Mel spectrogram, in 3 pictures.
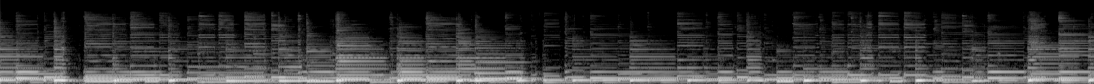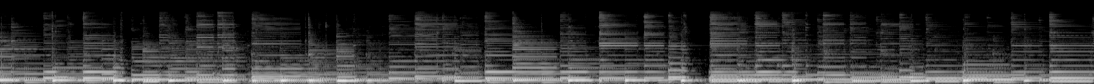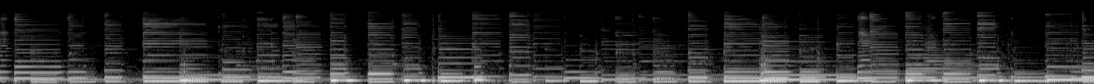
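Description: Solo steel-string acoustic guitar fingerpicked in a ragtime style: a fast, steady run of plucked notes, with bass notes under a melody line.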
